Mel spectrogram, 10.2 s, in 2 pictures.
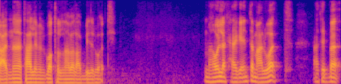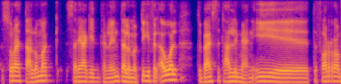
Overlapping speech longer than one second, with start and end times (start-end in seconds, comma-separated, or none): none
